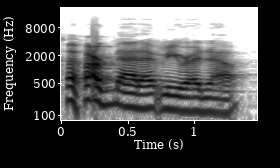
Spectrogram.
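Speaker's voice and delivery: real laughing tease at parents. Real, not acted.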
